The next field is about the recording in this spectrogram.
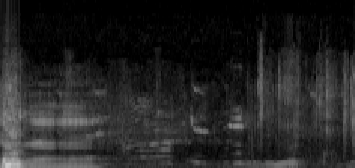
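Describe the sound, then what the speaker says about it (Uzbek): A three-month-old female German Shepherd puppy at a dog market gives one short, tonal whining yelp up close, followed by a pause and then faint, thin whimpers. "urg'ochi ovcharkamiz. Nemetskiy shekilli."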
